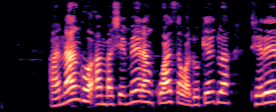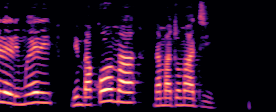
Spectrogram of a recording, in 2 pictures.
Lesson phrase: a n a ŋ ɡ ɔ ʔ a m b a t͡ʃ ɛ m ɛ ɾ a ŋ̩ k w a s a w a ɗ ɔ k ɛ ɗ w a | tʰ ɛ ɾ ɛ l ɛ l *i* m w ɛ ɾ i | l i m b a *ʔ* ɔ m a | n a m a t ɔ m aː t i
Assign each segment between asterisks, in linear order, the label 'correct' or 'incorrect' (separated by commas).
correct, incorrect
